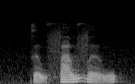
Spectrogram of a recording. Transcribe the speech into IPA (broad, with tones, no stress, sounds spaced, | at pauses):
k ə˨˩˨ w f a˧˥ w v əː˨˩˦ w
